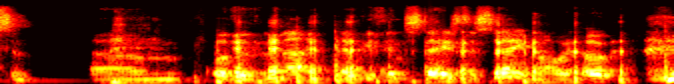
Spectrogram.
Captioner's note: laughter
